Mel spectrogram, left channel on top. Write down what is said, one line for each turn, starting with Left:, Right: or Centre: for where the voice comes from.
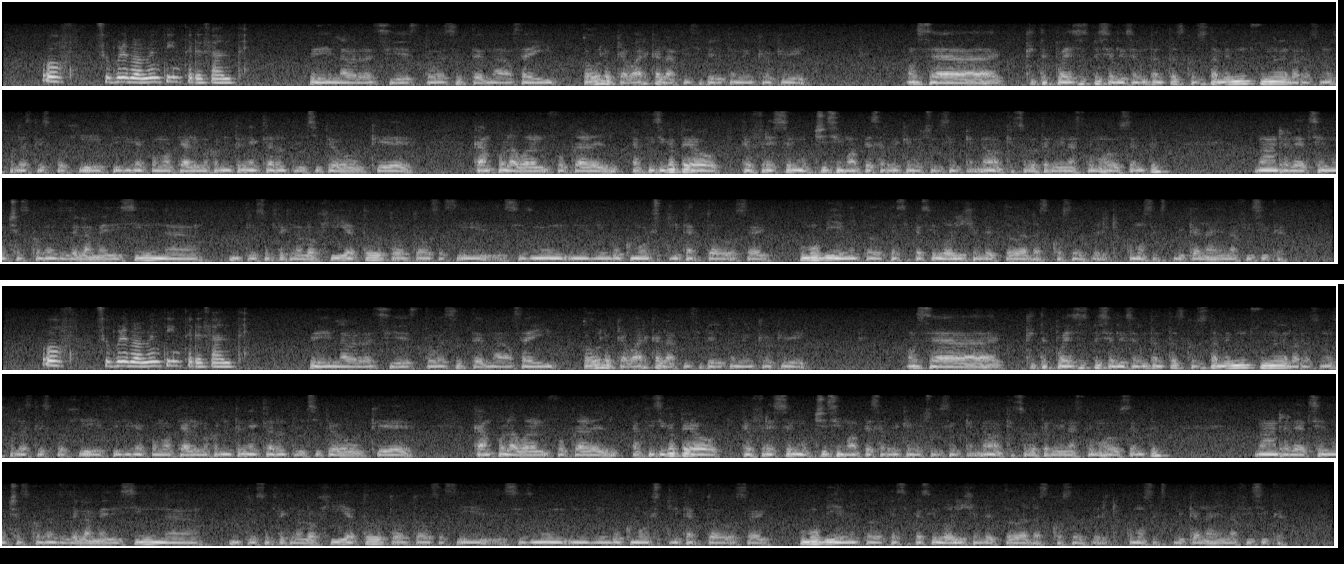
Centre: uff, supremamente interesante.
Left: Sí, la verdad sí es todo ese tema, o sea, y todo lo que abarca la física, yo también creo que o sea, que te puedes especializar en tantas cosas. También fue una de las razones por las que escogí física, como que a lo mejor no tenía claro al principio en qué campo laboral enfocar el- la física, pero te ofrece muchísimo, a pesar de que muchos dicen que no, que solo terminas como docente. No, en realidad sí hay muchas cosas, desde la medicina, incluso tecnología, todo, todo, todo. O sea, sí, sí es muy, muy lindo cómo explica todo. O sea, cómo viene todo, casi casi el origen de todas las cosas, de cómo se explican ahí en la física.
